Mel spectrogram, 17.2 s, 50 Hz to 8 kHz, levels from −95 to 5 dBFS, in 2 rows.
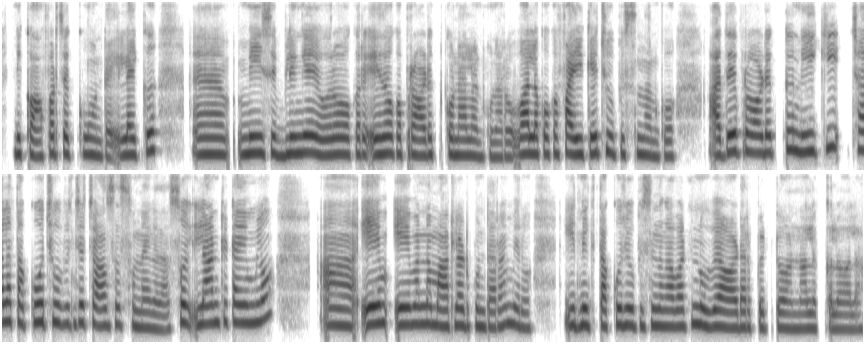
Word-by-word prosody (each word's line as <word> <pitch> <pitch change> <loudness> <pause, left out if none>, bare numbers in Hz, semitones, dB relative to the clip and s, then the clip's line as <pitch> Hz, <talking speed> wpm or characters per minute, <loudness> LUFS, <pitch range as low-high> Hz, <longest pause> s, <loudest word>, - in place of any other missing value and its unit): నీకు 255 0 -1
ఆఫర్సెక్కువ 255 +1 -2
ఉంటాయి. 215 -3 -5
లైకు 245 +4 +1 0.5
ఆహ్, 255 0 +1 0.2
మీ 270 - +5
సిబ్లింగే 265 +2 +3
ఎవరో 245 +1 +1
ఒకరు 250 0 -3
ఏదో 255 +1 +4
ఒక 255 -1 -2
ప్రోడక్ట్ 245 0 -1
కొనాలనుకున్నారు. 220 -3 -3
వాళ్ళకొక 260 0 +3
5 255 -1 +5
కే 265 - +6
చూపిస్తుందనుకో 245 -4 -4 0.5
అదే 280 +4 +6
ప్రోడక్టు 275 +1 0
నీకి 295 +5 0 0.2
చాలా 320 0 +2
తక్కువ 310 +3 +2
చూపించే 295 0 -1
ఛాన్సెస్ 265 +1 -2
ఉన్నాయి 235 -1 -3
గదా! 205 -1 -6
సో, - - +5
ఇలాంటి 295 +3 +1
టైంలో 305 +4 +1 0.6
ఆహ్, 265 -2 0 0.2
ఏం 295 +1 +7 0.2
ఏమన్నా 280 +1 +2
మాట్లాడుకుంటారా 250 -1 -1
మీరు. 245 -4 -4 0.4
ఇది 265 - 0
నీకు 260 - -3
తక్కువ 260 +2 0
చూపిస్తుంది 260 0 -1
కాబట్టి 250 +2 -2
నువ్వే 250 -1 +2
ఆర్డర్ 235 0 -2
పెట్టు 230 +1 -6
అన్న 220 0 -5
లెక్కలో 220 0 -7
అలా. 215 0 -10
255 Hz, 155 wpm, -28 LUFS, 240-275 Hz, 0.6 s, ఏం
